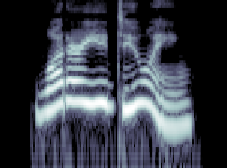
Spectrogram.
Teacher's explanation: Y como resultado, la consonante T quedó en medio de dos sonidos de vocal. Por lo tanto, de acuerdo a la regla, esta debería ser pronunciada como flap T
